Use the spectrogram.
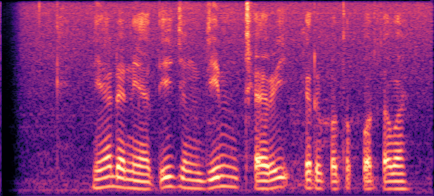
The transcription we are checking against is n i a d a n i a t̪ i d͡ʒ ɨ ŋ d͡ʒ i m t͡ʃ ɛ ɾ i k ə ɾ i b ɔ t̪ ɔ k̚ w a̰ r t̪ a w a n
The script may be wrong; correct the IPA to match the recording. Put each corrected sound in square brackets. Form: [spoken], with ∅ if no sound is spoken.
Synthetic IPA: n i a d a n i a t̪ i d͡ʒ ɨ ŋ d͡ʒ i m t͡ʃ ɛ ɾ i k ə ɾ i [p] ɔ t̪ ɔ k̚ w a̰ r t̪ a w a n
